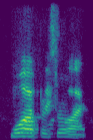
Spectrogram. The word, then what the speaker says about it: Boa, pessoal: Am I even pronouncing it? I'm sorry. no, Boa you're saying- pessoal. Boa, pessoal.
